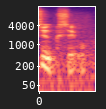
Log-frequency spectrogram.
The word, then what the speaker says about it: Suxu: That's Suxu. That's how, that's what that word is. That's how you say it.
